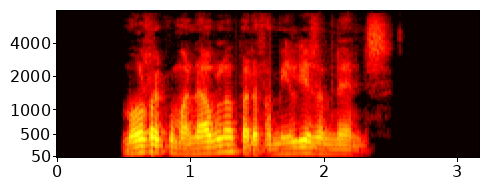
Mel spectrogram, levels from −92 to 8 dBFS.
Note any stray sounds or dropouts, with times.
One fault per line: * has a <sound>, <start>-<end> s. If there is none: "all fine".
all fine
